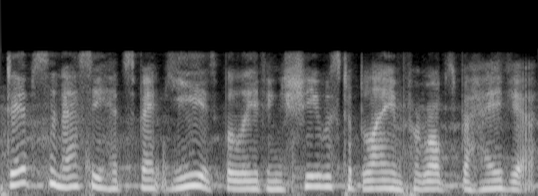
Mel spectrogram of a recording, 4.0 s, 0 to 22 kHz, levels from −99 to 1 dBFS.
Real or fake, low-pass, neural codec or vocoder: fake; 7.2 kHz; codec, 16 kHz, 4 kbps, FreqCodec, smaller model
